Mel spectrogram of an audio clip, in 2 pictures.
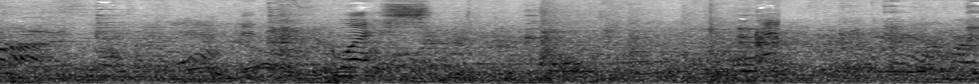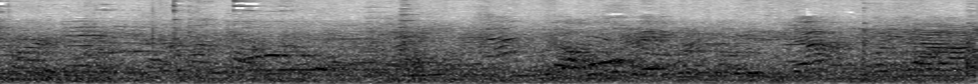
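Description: Many people chatter in a busy, echoing room.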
